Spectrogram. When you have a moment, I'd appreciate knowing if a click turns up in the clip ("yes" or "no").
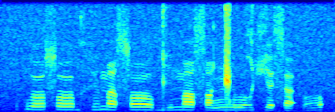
yes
